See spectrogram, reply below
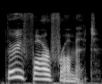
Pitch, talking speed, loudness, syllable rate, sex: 245 Hz, 235 wpm, -16 LUFS, 5.5 syllables/s, female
